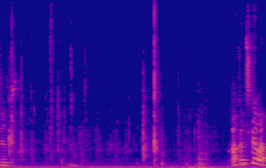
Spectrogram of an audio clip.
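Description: Scattered small crunches and rustles from biscuits being bitten and chewed and a snack packet being handled, over a low steady hum. A voice comes in near the end.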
